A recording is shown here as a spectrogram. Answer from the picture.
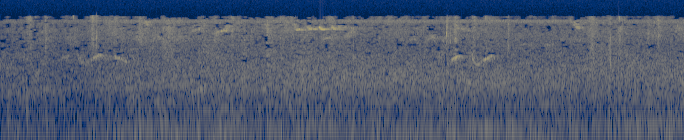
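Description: Outdoor ambience: a few short bird chirps over a steady low rumble and hiss.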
